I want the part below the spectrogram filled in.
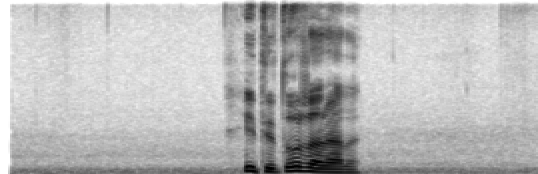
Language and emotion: Russian, positive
